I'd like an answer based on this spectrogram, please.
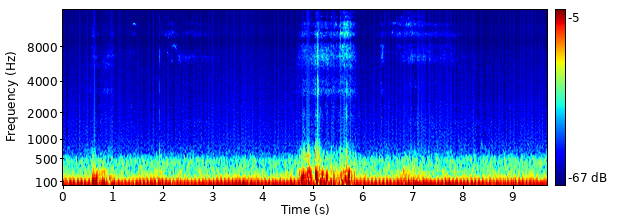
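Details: Shiba Inu named Kotetsu, sleepy and sleeping cuddled up close, loud snoring: low rumbling breaths with a brief harsher snort burst midway over a steady low hum.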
